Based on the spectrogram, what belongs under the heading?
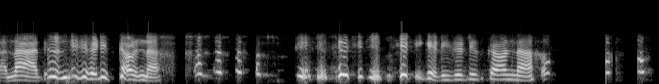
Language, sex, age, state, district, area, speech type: Goan Konkani, female, 30-45, Goa, Tiswadi, rural, conversation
